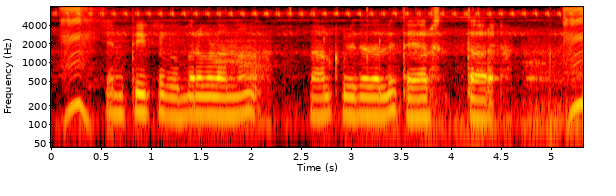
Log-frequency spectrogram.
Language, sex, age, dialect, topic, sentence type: Kannada, male, 25-30, Mysore Kannada, agriculture, statement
